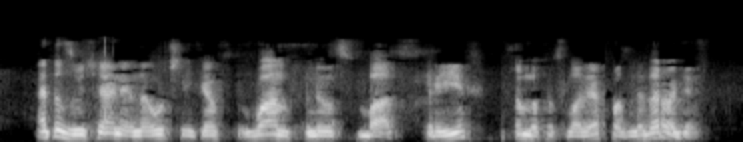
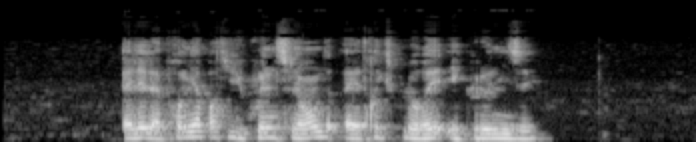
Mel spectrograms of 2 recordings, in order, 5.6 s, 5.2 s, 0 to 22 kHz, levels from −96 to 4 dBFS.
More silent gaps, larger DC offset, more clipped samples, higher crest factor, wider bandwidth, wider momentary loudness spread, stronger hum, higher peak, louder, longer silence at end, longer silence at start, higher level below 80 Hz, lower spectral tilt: neither; neither; neither; about the same, 16 dB vs 14 dB; second, 6.6 kHz vs 7.4 kHz; about the same, 7 LU vs 6 LU; neither; about the same, -2 dBFS vs 0 dBFS; second, -17 LUFS vs -14 LUFS; second, 0.35 s vs 1.15 s; second, 0.3 s vs 0.9 s; second, -62 dBFS vs -54 dBFS; first, -8 dB/octave vs -6 dB/octave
